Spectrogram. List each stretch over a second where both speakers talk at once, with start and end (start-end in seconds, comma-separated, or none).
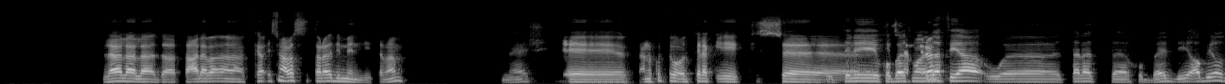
8.2-9.4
